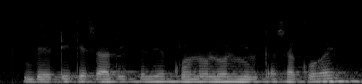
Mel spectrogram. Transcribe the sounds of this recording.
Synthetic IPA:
beːʈikesaːd̪ʱikeliekɔːnoloːnmɪlt̪asɐkoɦɛː

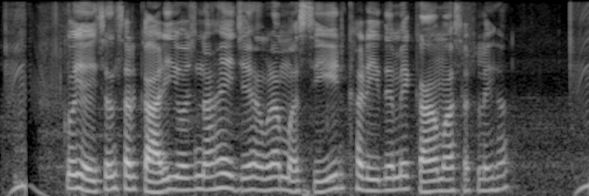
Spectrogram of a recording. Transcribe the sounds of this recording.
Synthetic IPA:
koːiəɪsənsəɾkaːɾijoːd͡ʒnaɦɛ̃d͡ʒeɦɐmɾaməsiːnkʰəɾiːd̪emẽkaːmaːsəkleɦɛː

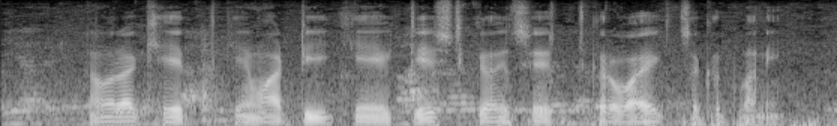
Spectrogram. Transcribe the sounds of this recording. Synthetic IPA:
ɦə̰mɾakʰeːt̪kemaːʈikeʈeːsʈkəseːʈ̪kəɾʋaːekt͡ʃəkət̪bə̰nʔḭː

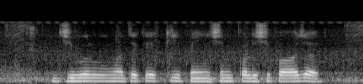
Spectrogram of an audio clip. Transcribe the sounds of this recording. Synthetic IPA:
d͡ʑiβonbʱumat̪ʰekekipenʃonpɔlisipaoad͡ʑae

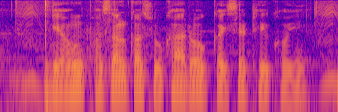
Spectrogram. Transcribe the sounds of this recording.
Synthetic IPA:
ɡeːɦʊ̃ŋɡpʰəsəlkasuːkʰaɾoːɡ̚kəɪseʈʰiːkɦoːiː

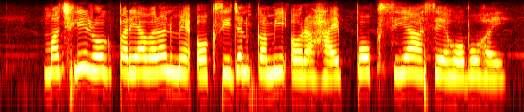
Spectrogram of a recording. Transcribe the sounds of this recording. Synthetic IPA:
mət͡ʃʰliɾoːɡpəɾjaːʋəɾənmẽʔɔːksid͡ʒənkəmiʔɔːɾɦaːipoːksijaseɦoːboɦəi

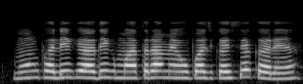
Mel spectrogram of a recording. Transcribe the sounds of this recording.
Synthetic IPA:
mʊ̃ŋɡ̚pʰəlikeəd̪ʱɪkmaːt̪ɾamẽʊpəd͡ʒkəɪsekəɾẽ

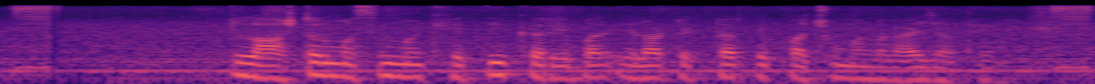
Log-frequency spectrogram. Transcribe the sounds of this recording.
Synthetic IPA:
plaːsʈəɾmɐsɪnmãkʰeːt̪ikəɾebəɾḛːlaʈeːk̚ʈəɾkepat͡ʃʰumãlɐɡaːed͡ʒaːt̪eɦɛ̃ː

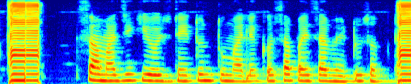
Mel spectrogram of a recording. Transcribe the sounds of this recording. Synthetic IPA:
samad͡ʑikjod͡ʑnt̪uːnt̪um̤alekəsapəjsabʱeʈuɕək̚t̪e

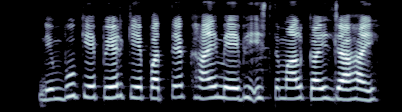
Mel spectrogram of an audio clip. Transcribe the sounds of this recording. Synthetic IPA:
nimbukepeɽkepɾət̪jəkʰːajmebʱiɪst̪emalkəɪld͡ʒaɦəj

